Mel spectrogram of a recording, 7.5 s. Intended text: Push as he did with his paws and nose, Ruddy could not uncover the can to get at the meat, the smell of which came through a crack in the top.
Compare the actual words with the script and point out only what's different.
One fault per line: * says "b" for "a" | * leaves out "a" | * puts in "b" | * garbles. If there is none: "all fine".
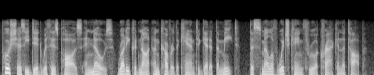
all fine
